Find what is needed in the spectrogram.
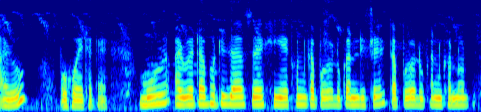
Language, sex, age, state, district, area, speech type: Assamese, female, 60+, Assam, Charaideo, rural, spontaneous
